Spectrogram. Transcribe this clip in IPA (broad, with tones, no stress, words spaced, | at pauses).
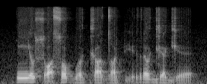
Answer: ɲa˦sʷa̰˧sˤu˦ bʌ˨kʲu˨dˤo˨pʲḛ˦ rʌ˧ɡʲa˨ ɡʲɛ˨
